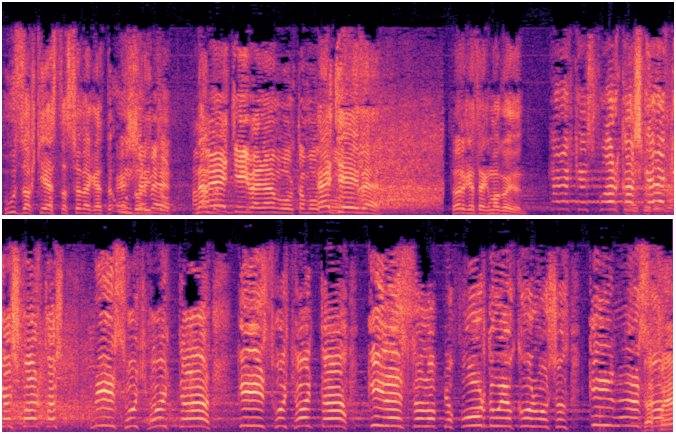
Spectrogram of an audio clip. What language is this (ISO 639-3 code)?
hun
